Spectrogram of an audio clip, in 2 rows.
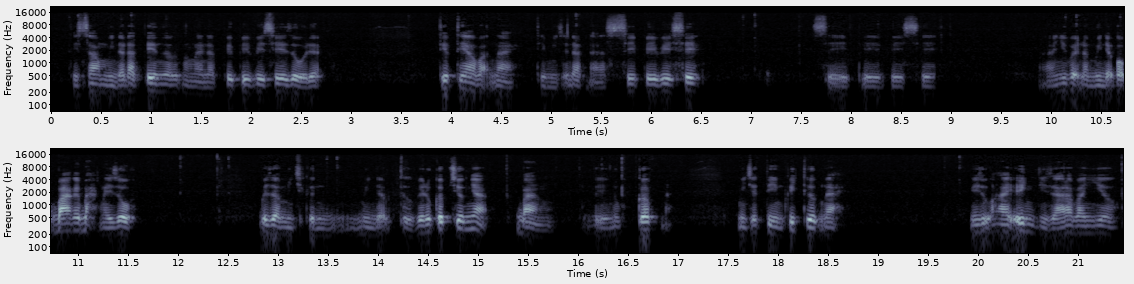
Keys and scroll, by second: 7.8-9.0 typing.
